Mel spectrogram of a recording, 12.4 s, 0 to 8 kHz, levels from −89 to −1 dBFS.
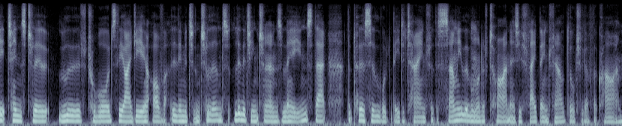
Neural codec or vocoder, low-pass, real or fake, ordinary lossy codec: autoencoder, 22.05 kHz, a latent of 192 numbers a frame, VITS, trained on many speakers; 7.2 kHz; fake; MP3, 64 kbps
